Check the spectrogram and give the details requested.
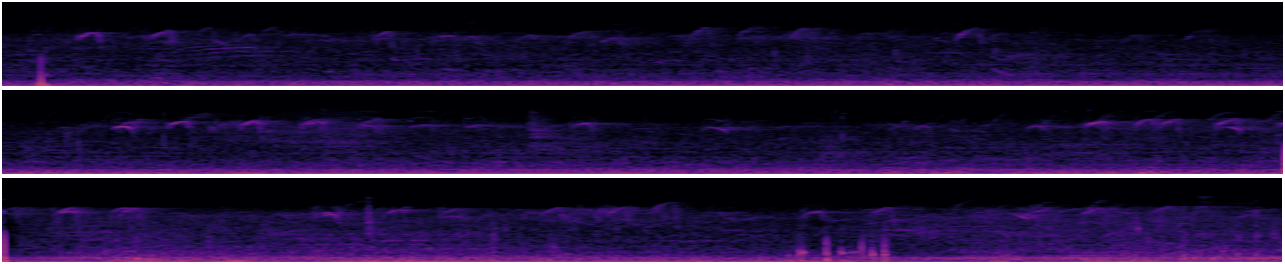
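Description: Small birds chirping in the trees: many short, sharp calls repeating throughout, over a steady low background rumble.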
